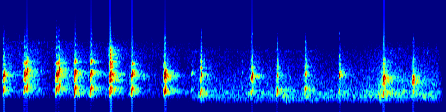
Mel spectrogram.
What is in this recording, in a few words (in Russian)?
golos samki perepela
